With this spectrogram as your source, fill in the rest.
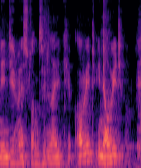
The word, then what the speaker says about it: Ohrid: And we zoomed in, and there's actually an Indian restaurant in Lake Ohrid, Ohrid, say it properly.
